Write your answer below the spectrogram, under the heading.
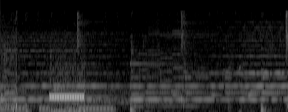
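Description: A telephone rings with steady electronic tones, opening with a brief louder burst and then continuing as a sustained, pulsing ring. It is clear, with no one speaking.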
